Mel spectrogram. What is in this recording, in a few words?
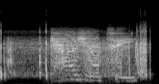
American Female Hit Made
